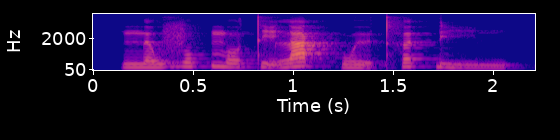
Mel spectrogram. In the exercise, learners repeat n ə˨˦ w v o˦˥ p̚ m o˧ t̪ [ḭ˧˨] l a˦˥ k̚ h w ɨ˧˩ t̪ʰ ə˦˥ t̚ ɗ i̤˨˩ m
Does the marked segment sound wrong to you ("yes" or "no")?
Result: no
